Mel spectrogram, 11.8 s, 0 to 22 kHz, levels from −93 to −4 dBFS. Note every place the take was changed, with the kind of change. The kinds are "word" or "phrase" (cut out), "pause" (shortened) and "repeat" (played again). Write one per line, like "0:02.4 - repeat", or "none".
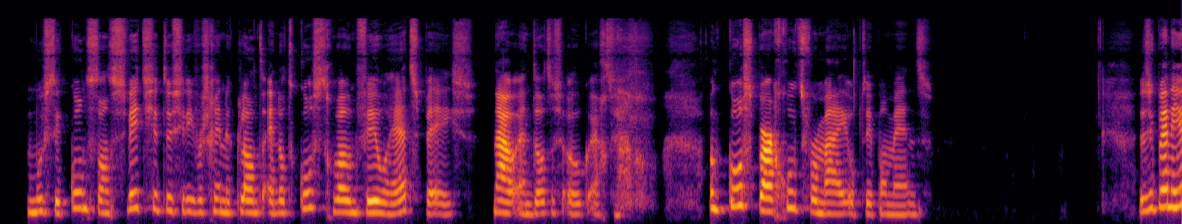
0:04.8 - pause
